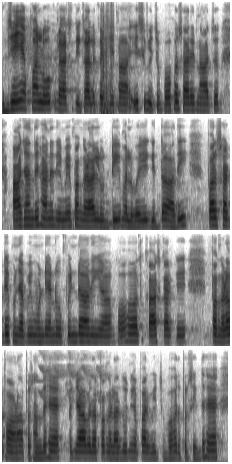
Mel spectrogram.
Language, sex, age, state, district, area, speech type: Punjabi, female, 45-60, Punjab, Shaheed Bhagat Singh Nagar, urban, spontaneous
